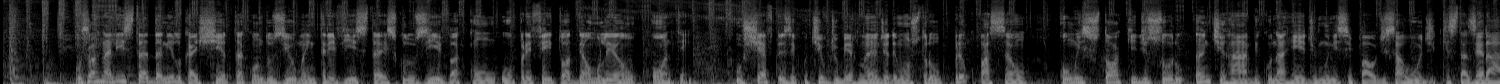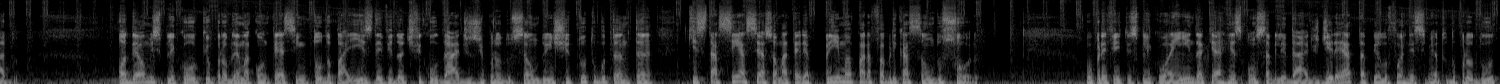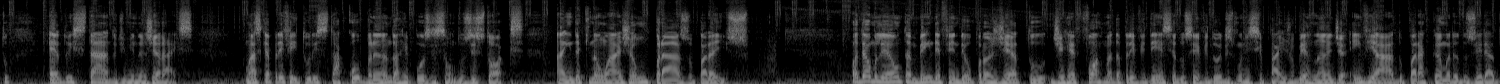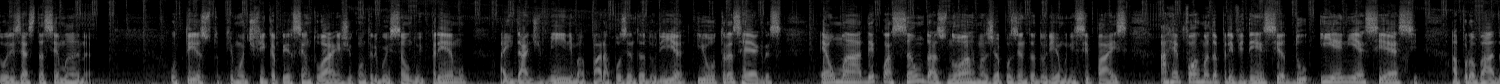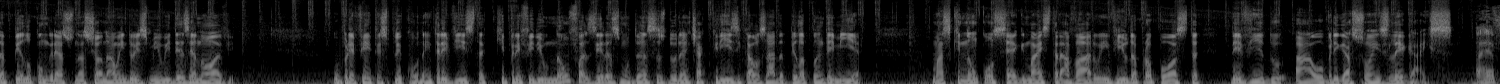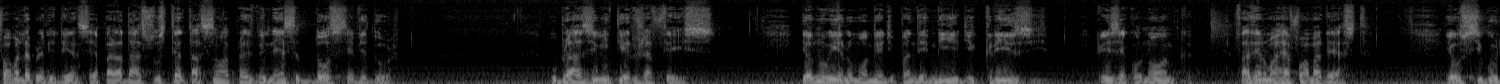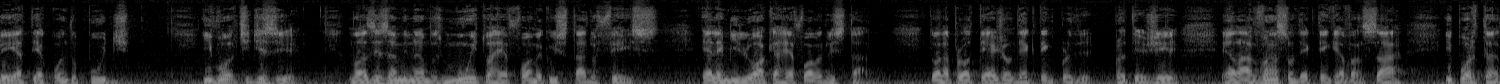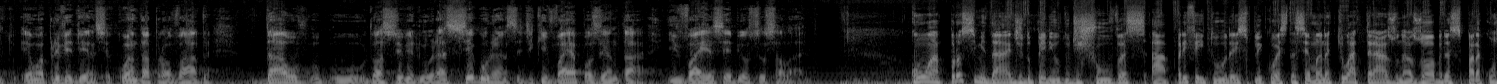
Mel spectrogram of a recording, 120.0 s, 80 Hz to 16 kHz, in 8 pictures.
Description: entrevista-exclusiva-com-o-prefeito-Odelmo-ontem.mp3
